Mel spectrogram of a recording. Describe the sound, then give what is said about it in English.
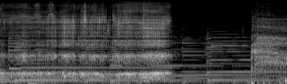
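A long, loud slurp of coffee from a metal mug, followed by a brief ringing metallic tone, then another short burst of slurping. No one speaks. “You can tell that metal ring to your echo of the slurp.”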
